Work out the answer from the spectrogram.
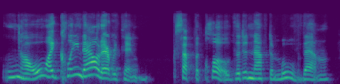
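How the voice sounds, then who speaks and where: An actress playing a sardonic, slangy American female crook in an old-time radio crime drama, quick with sarcastic wisecracks. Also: mid-range voice, sing-song, a bit bright. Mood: irritated, wry. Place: performed from home on a video call.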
